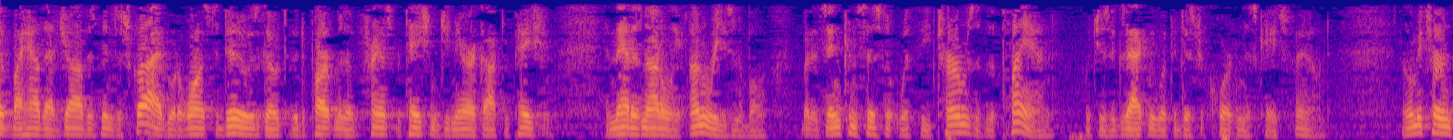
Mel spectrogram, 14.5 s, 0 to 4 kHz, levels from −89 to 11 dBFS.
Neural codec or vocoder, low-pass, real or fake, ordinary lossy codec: none; 3.6 kHz; real; MP3, 24 kbps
